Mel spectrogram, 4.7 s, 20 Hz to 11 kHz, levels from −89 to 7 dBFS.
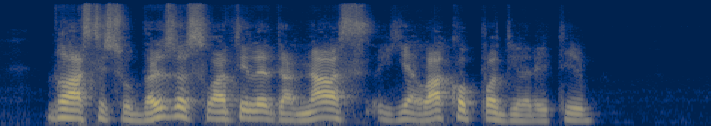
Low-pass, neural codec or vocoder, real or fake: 9.9 kHz; codec, 16 kHz in and 24 kHz out, 0.8 kbps, FocalCodec, streaming, 65536 codes; fake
